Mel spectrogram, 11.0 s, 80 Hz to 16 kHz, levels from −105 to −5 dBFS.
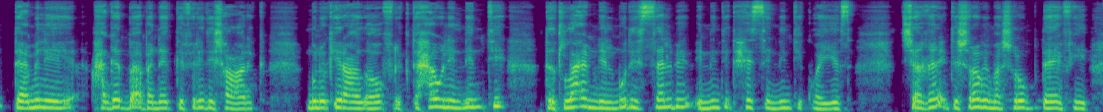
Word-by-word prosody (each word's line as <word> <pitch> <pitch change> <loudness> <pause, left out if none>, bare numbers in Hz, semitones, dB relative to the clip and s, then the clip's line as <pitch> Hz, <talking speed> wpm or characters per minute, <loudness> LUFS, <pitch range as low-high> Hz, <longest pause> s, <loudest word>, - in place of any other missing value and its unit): تعملي 225 +2 +2
حاجات 230 +2 +1
بقى 225 +2 0
بنات، 205 0 -2
تفردي 220 +1 -2
شعرك، 195 -1 -2 0.4
مانيكير 215 +1 +2
على 200 -1 +2
ضوافرك، 195 0 -2
تحاولي 250 -1 +2
إن 220 0 0
أنتِ 245 +3 -1 0.5
تطلعي 230 +4 +2
من 225 -2 +1
المود 215 +4 0
السلبي، 235 +4 +2
بإن 200 -8 -2
أنتِ 225 +2 -2
تحسي 230 -3 +1
إن 200 -1 -1
أنتِ 215 -1 -3
كويسة، 190 -1 -1 0.5
شغّل 230 +3 0
تشربي 235 +3 +2
مشروب 220 0 0
دافي، 205 -2 0
215 Hz, 140 wpm, -20 LUFS, 200-235 Hz, 0.5 s, تعملي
